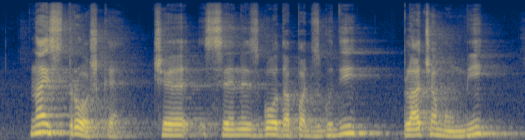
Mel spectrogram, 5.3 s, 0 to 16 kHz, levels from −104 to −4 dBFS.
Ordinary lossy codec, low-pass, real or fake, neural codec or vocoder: none; 14.4 kHz; real; none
